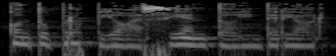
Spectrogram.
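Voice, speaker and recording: A woman with an accent from Spain leads a guided meditation, speaking calmly and deliberately in a husky, breathy voice with pauses. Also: sits low, a little hiss or hum. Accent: Spanish from Spain. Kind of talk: guided meditation talk to an online audience.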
